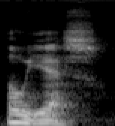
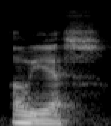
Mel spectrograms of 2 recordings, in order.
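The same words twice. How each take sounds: The two takes are said the same way.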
